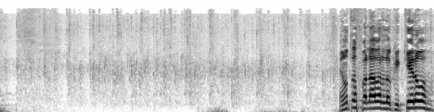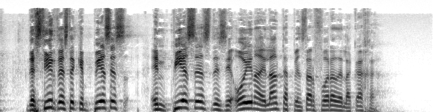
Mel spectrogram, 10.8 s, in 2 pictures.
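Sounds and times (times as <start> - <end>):
audience applauding: 0.0 - 6.5
speech: 4.2 - 10.3.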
